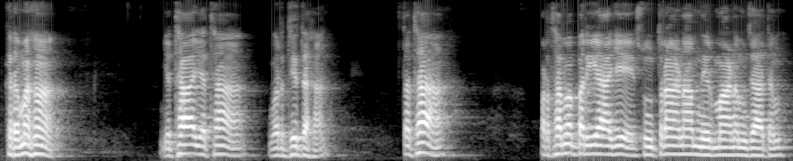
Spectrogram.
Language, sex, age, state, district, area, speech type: Sanskrit, male, 18-30, Karnataka, Chitradurga, rural, spontaneous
